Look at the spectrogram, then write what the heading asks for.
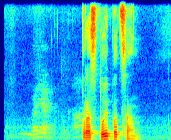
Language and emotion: Russian, neutral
